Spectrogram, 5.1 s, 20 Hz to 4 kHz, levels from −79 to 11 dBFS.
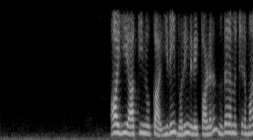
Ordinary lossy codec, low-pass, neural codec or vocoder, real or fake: none; 3.6 kHz; codec, 24 kHz, 0.9 kbps, WavTokenizer, large speech release; fake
